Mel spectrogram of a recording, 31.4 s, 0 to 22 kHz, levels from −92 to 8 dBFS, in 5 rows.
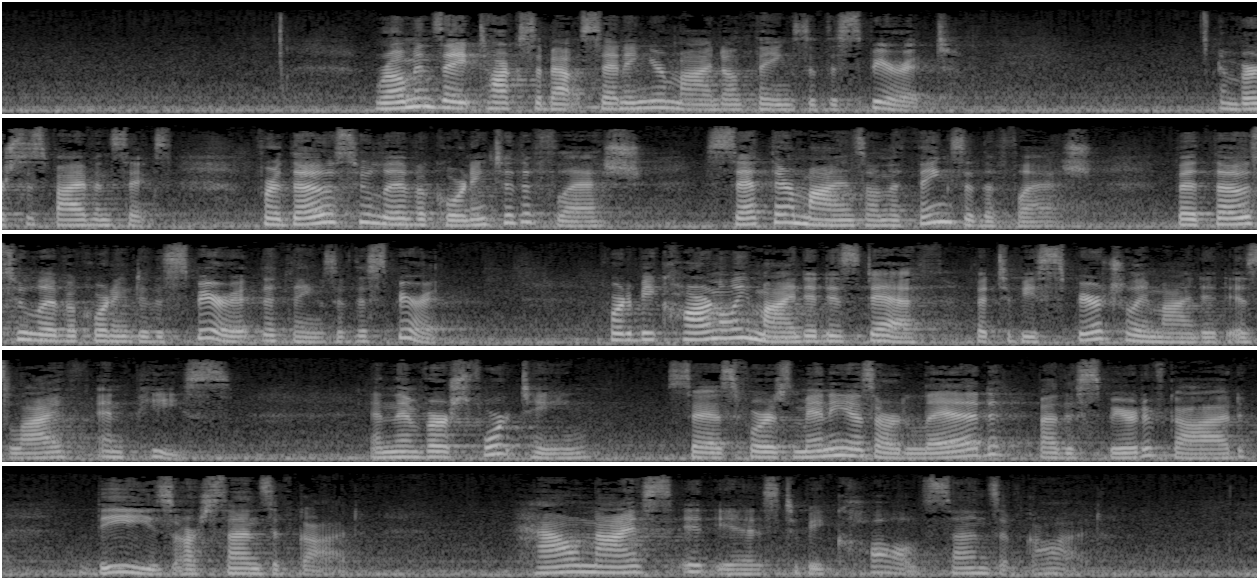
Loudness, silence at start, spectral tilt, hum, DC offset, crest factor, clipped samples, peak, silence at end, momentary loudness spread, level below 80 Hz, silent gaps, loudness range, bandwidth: -25 LUFS; 0 s; -4 dB/octave; none; under 0.1%; 20 dB; under 0.1%; -6 dBFS; 0 s; 19 LU; -58 dBFS; none; 4 LU; 16 kHz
